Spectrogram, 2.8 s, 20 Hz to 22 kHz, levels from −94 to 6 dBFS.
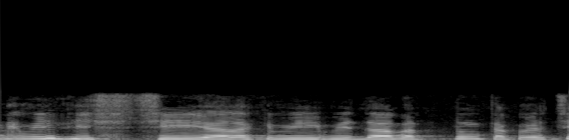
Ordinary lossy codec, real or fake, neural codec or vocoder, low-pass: none; fake; codec, 16 kHz, 4 kbps, FreqCodec, larger model; 7.2 kHz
